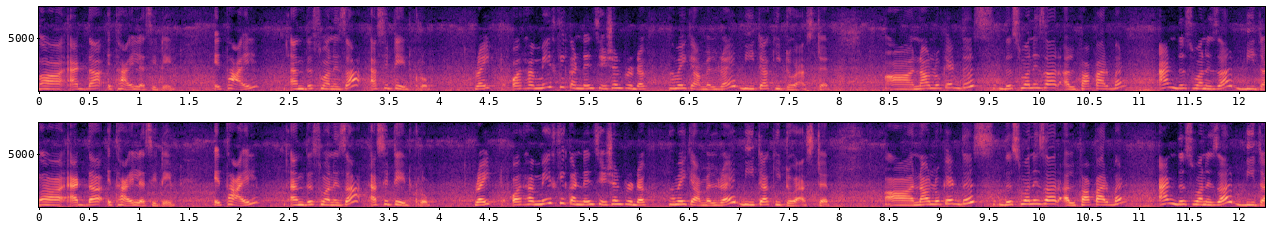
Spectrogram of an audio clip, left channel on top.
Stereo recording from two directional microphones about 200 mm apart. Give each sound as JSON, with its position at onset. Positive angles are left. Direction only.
{"t": 0.0, "sound": "a woman's voice", "side_deg": -15}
